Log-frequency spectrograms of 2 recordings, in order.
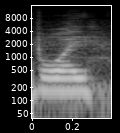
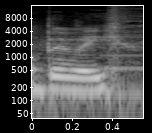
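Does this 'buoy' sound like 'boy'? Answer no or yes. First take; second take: yes; no. First: It sounds exactly like the word boy. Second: It does not sound like the word boy. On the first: The speaker calls it right. "it's pronounced the same way" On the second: The speaker calls it wrong. "It's not a"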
